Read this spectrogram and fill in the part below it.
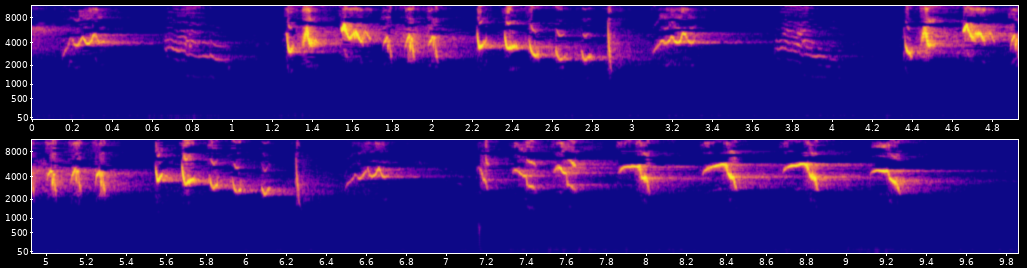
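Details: Javan bush lark, blorok type, in full-fill song, jumbled bursts of high chattering and scratchy notes, a short lull, more chatter, then a neat string of repeated slurred whistles.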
